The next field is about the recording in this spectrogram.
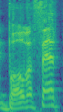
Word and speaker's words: Boba Fett: No, but the way you said it was brilliant because you sped up Boba, so he's so fast. I would say Boba Fett, but I like the way you did it.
